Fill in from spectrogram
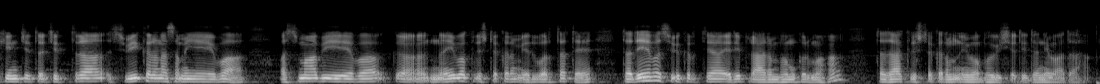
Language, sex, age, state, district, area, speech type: Sanskrit, male, 45-60, Karnataka, Uttara Kannada, urban, spontaneous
